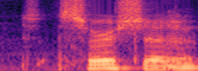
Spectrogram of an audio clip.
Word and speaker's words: Saoirse: and and you know and how do you pronounce help me with that first name sure sure Saoirse Roman good our Lady Bird yeah I think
